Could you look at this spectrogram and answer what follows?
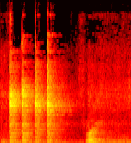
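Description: A spoon scrapes and clanks against a pot of chuckwagon beans in four quick, close strokes, then one softer scrape after a short pause.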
